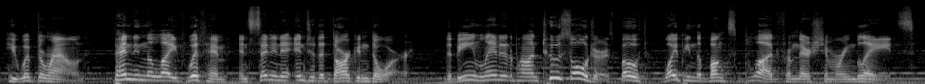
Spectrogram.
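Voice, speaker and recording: A man reading a fantasy tale as a dramatic narrator, with theatrical, deliberate phrasing. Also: fairly high pitch, big pitch swings, a bit bright, soft background music. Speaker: storyteller, narrator.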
